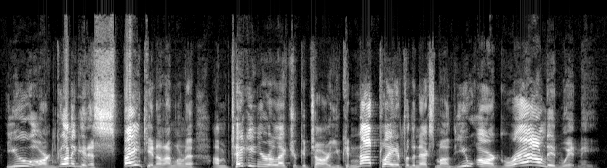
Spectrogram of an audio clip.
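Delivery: high, loud mock mother scolding a child; hammed-up strict mom grounding a naughty boy; imagined stern scolding. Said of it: "I just imagine she was like".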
